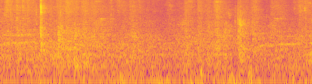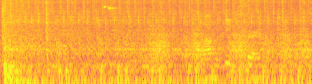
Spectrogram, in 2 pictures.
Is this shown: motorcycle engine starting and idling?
yes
